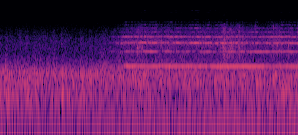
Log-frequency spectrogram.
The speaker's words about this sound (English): You know I even had to pay to get on this train.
